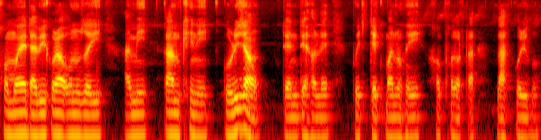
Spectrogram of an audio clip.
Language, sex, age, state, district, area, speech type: Assamese, male, 60+, Assam, Kamrup Metropolitan, urban, spontaneous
